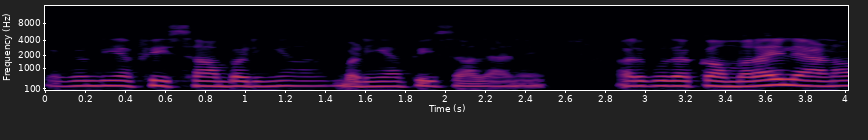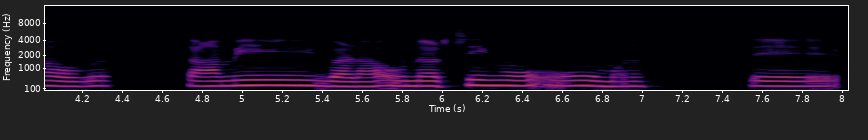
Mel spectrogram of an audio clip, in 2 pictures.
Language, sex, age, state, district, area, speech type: Dogri, female, 45-60, Jammu and Kashmir, Jammu, urban, spontaneous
